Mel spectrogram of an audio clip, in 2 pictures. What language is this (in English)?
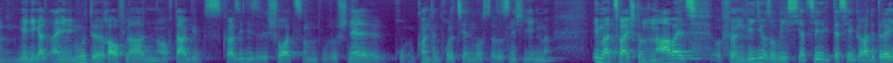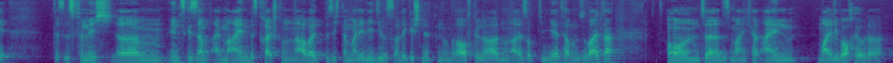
German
